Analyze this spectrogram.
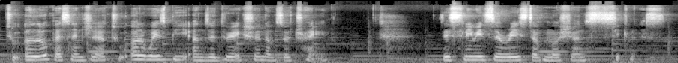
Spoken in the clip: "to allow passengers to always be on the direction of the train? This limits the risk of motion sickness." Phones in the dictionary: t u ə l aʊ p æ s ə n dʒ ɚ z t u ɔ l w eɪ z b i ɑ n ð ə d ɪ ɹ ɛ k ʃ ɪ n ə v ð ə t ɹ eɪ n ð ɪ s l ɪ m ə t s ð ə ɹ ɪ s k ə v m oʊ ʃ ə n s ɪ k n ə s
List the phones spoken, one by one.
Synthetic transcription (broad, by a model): t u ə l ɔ p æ s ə n dʒ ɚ t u ɔ l w eɪ z b i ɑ n ð ə d ɪ ɹ ɛ k ʃ ɪ n ə v ð ə t ɹ eɪ n ð ɪ s l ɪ m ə t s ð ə ɹ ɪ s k ə v m oʊ ʃ ə n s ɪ k n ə s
